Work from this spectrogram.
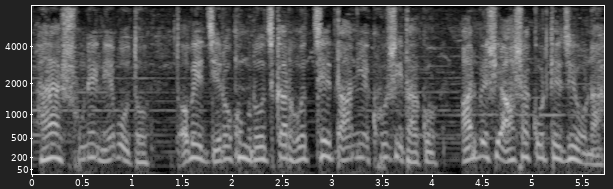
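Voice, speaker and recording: A man's voice: high-pitched, a little fast, music in the background, close to an everyday voice. A man voicing a discontented, hard-working village farmer and husband in a cartoon, earnest and given to complaining. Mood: irritated. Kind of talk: cartoon voice acting.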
